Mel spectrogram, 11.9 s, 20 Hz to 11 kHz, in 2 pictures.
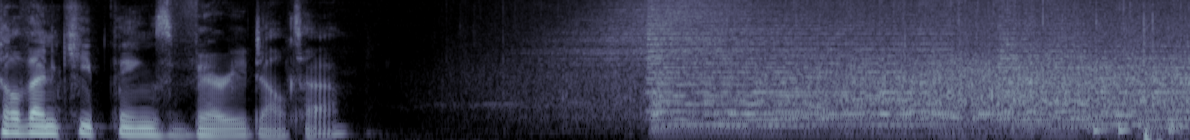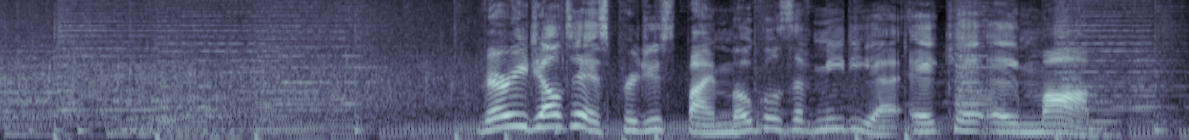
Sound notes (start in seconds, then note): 3.2 audience clapping; 3.2 upbeat music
